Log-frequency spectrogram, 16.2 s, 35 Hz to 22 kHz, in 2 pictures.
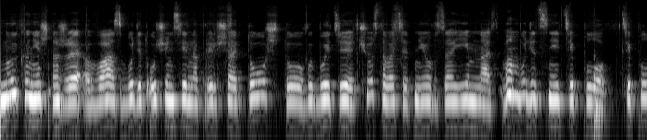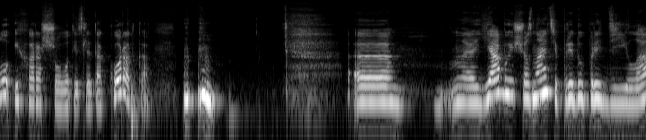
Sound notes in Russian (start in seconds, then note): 10.4 откашливается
